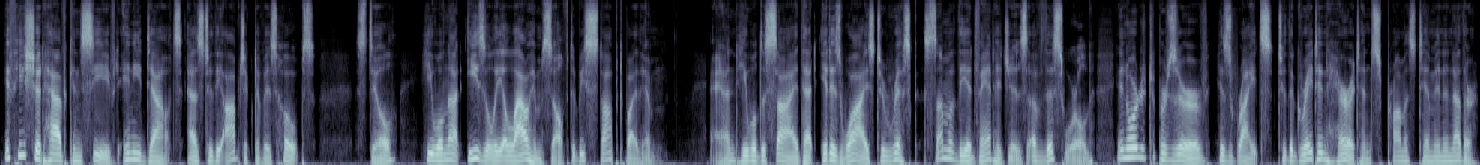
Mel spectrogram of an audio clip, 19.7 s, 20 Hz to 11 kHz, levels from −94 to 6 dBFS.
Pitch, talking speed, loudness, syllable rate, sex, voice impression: 115 Hz, 175 wpm, -21 LUFS, 4.7 syllables/s, male, masculine, adult-like, slightly thick, slightly cool, sincere, slightly wild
